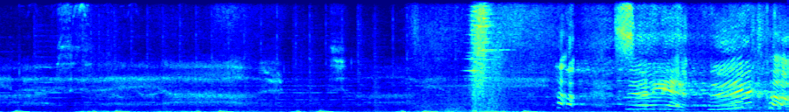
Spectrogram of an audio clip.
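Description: A low, rhythmic heartbeat thumps repeatedly in the stealth video game Aragami, heard under excited player chatter and laughter along with other game effects.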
